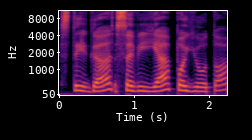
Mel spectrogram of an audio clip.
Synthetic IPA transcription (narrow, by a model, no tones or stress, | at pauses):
st̪ɐɪɡɐsɐʋʲijɛpoːjʊt̪oː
